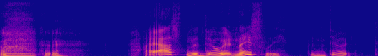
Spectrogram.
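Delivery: laughing through the words. Explaining a text about temple sites and trusted advisors, amused, laughing.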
